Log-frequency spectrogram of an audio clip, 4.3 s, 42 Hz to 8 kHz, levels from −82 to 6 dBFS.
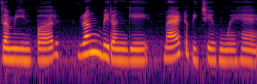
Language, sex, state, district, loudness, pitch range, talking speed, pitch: Hindi, female, Chhattisgarh, Raipur, -19 LUFS, 180-205 Hz, 110 wpm, 190 Hz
